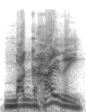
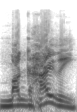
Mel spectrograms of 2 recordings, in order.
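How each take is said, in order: First: The name is said with an anglicized American accent. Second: The name is said with an anglicized American accent.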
